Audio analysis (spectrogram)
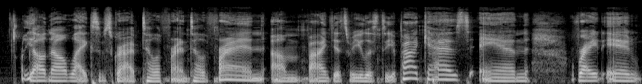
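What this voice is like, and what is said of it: Hoarse, froggy voice. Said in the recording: “Miss froggy Miss. Voice... that straight off the plane voice... Forgive my voice. It's not like the WB Frog or some shit like that. It was worse.”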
